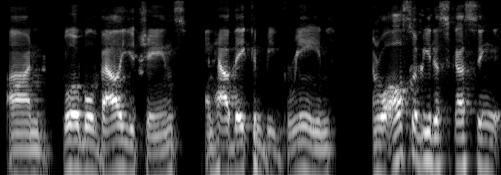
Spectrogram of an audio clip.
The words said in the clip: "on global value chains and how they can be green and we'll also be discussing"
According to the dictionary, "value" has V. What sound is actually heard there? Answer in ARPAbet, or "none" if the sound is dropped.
V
